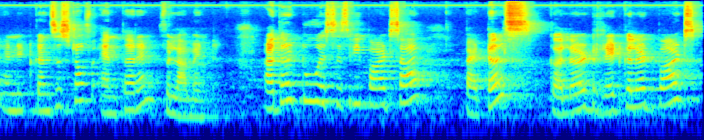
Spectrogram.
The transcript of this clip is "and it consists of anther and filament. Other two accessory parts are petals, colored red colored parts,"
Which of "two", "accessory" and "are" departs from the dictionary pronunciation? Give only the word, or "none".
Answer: accessory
